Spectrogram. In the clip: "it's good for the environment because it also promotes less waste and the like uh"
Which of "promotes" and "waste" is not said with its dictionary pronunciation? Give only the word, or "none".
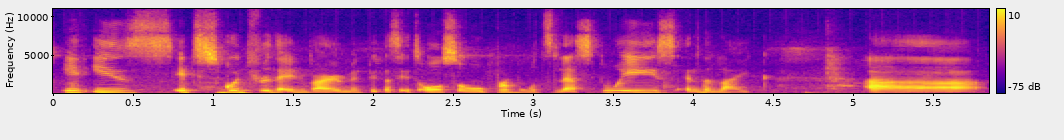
waste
